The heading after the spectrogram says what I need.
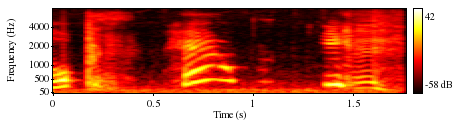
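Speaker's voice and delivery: very high-pitched, swooping Texan voice. Retelling a short bandit calling out for help: imitating a high-pitched texan voice. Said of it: "has a really high-pitched Texan voice".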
